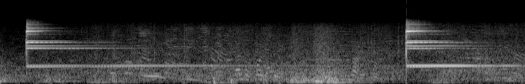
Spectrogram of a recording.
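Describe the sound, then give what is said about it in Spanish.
Two clear strikes of the bell on a Holy Week procession float in Jaén as the float is lifted. Each ringing tone fades slowly, the strikes come about four seconds apart, and a steady crowd murmur runs underneath. “Campana del trono del Cristo de la Buena Muerte que levanta”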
